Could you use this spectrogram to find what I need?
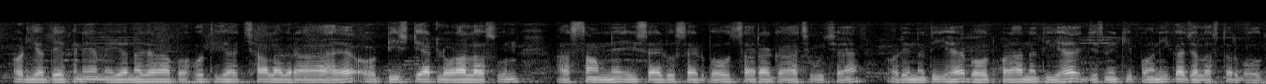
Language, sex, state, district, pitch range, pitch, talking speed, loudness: Hindi, male, Bihar, Supaul, 110-115 Hz, 110 Hz, 205 wpm, -23 LUFS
